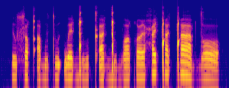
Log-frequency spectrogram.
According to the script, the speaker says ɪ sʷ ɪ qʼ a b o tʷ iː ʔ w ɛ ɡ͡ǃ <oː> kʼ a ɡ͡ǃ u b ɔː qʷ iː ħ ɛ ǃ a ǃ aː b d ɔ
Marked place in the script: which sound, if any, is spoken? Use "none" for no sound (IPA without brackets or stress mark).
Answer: uː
